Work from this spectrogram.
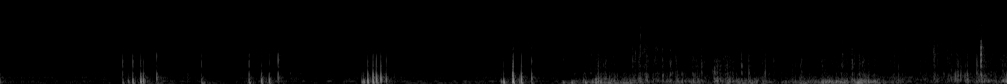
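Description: A large, solid, flat round cork trivet is held in both hands and scratched with long painted fingernails. A few short, dull, low scratching bursts separated by quiet are followed by continuous rough scratching and crinkling that lasts to the end.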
